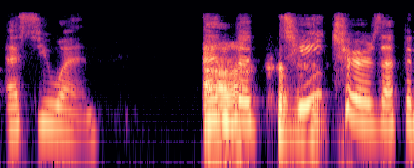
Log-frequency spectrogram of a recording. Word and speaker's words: Sun: a vein trying to pronounce her name like soon he like yeah and she would tell them that it's like sun like in the sky like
